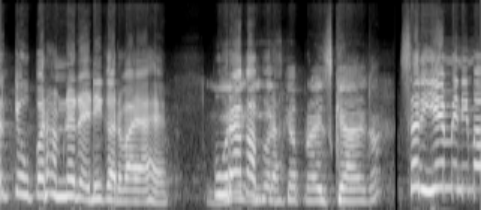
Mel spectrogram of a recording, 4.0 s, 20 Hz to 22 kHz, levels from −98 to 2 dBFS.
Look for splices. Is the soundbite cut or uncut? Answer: uncut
